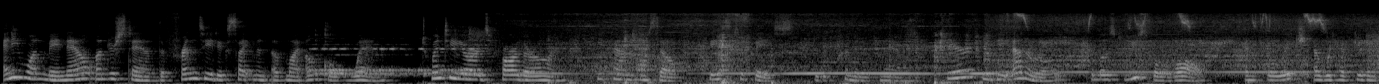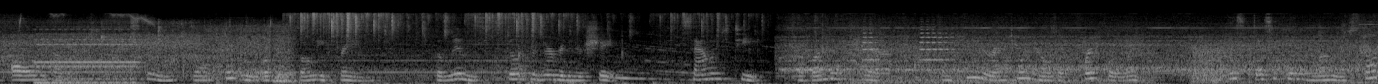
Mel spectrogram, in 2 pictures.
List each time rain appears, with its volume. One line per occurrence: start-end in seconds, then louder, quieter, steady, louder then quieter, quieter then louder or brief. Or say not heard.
13.7-27.5 quieter then louder.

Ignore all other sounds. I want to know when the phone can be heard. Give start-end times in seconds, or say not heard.
3.0-5.0, 14.1-15.2, 22.4-23.4.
